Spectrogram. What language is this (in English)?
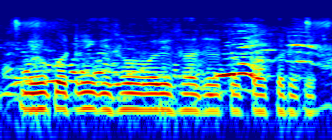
Bhojpuri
